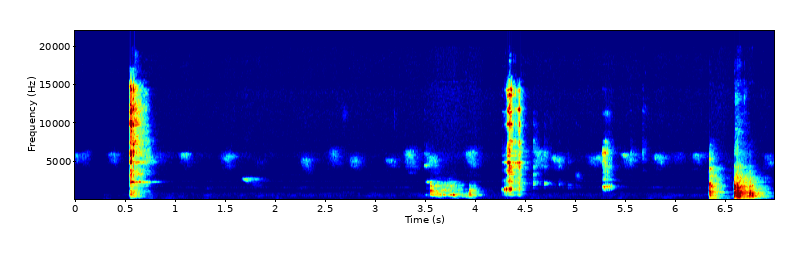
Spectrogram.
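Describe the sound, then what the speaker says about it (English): Knife scraping and tapping while peanut butter is spread on bread for a half sandwich, a few short, close clicks and scrapes separated by quiet gaps. "Add my peanut butter."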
